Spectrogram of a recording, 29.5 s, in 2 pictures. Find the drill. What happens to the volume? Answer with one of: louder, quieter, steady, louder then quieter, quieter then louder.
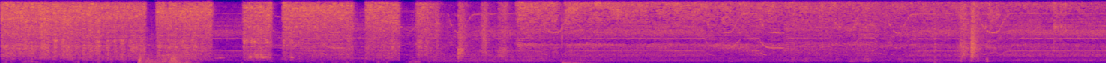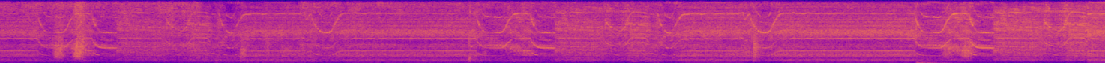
louder.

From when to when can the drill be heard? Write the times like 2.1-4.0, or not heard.
2.6-29.4.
